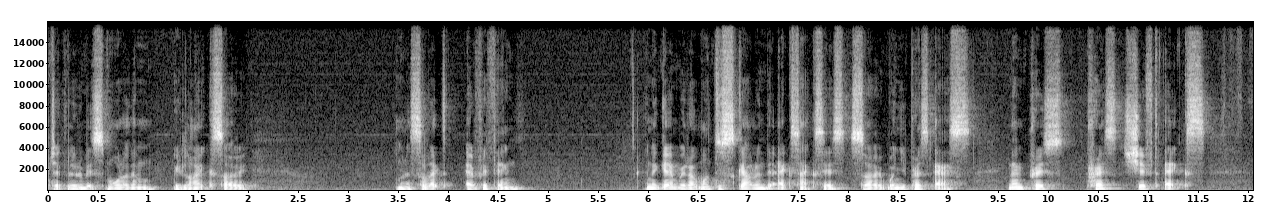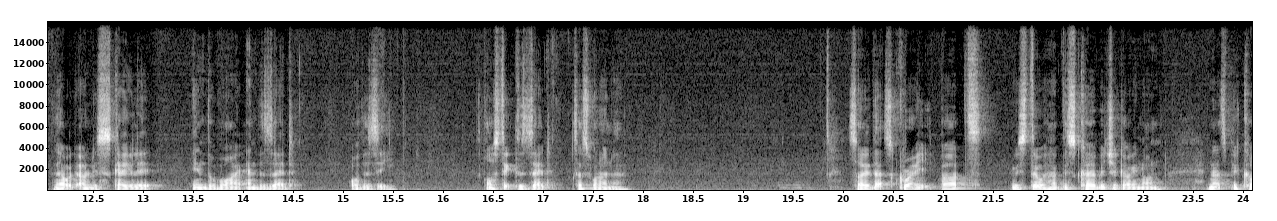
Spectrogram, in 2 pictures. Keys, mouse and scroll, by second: 0.4 Tab, 1.9 click, 4.5 3, 5.6 a, 9.6 s, 14.3 Tab, 15.7 click, 17.0 scroll up 3, 17.4-18.0 shift+middle drag, 18.0 scroll up 3, 20.9 click, 21.3 Tab, 21.7-22.5 scroll down 5, 23.3 click, 23.8-24.0 shift+middle drag.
